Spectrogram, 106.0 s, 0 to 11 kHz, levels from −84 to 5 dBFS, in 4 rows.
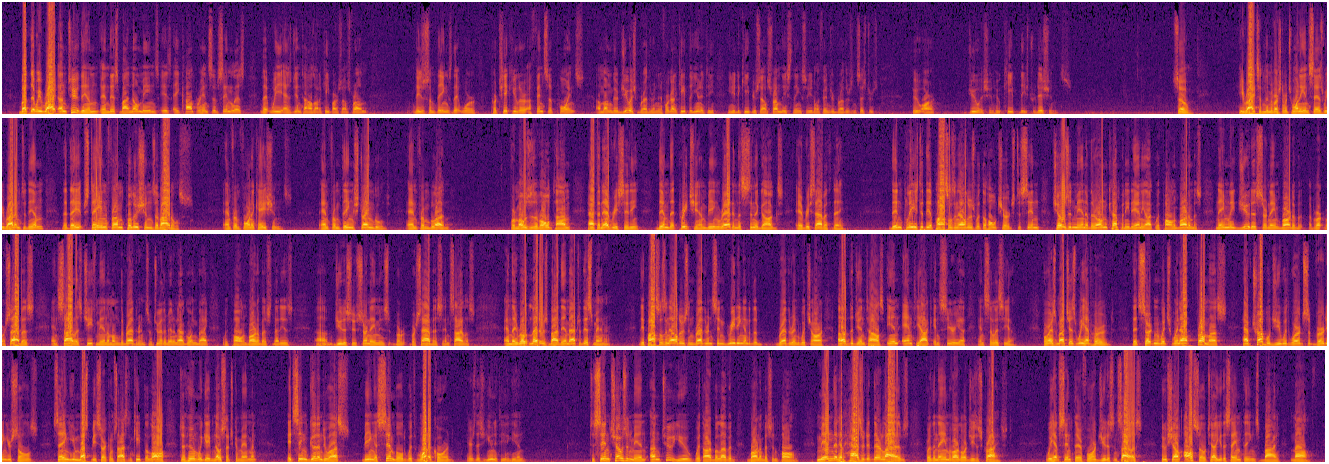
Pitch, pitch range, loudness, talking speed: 125 Hz, 115-145 Hz, -12 LUFS, 175 wpm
